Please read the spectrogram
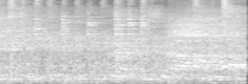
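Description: A metal band playing live at full volume: a dense, unbroken wall of distorted electric guitars over fast drumming.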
